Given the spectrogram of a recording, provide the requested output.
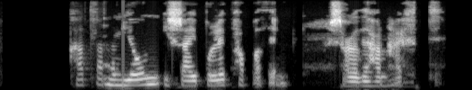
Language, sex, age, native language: Icelandic, female, 20-29, Icelandic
